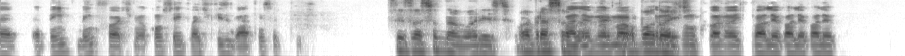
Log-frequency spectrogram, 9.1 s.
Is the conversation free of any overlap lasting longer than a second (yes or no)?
no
